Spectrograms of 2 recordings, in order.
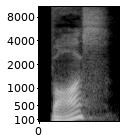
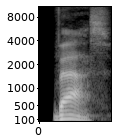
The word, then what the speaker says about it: Voss: Voss, he mispronounced it. Vas, she said.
